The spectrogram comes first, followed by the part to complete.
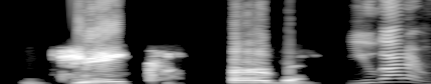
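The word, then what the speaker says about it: Jakes: did you say rob his name is jack jake jake like j-a-k-e-s yeah well tell him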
